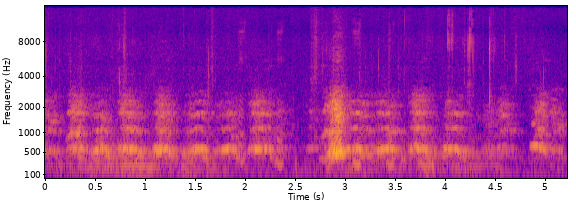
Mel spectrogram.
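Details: Sixteen-day-old collie puppies, filmed 3 June 2013, give continuous high, tonal whimpers in quick succession, with one louder, sharper yelp near the middle.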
